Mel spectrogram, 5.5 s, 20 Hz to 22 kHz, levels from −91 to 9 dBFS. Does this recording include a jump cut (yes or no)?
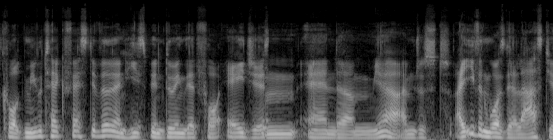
yes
